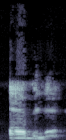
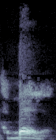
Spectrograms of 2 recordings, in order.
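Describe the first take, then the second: First: The name begins like the word comma. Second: The name does not begin like comma. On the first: The speaker calls it right. "it's like like the comma and then the la" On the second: The speaker calls it wrong. "I kept wanting to call her Kamala"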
